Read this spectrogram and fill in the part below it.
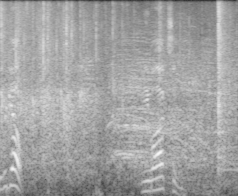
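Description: Men in the crowd shout and cheer loudly.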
